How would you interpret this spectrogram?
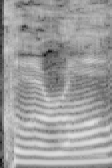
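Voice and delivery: Coron drawn out slowly, rising; mock slow name. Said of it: "que deve ter falado assim".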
